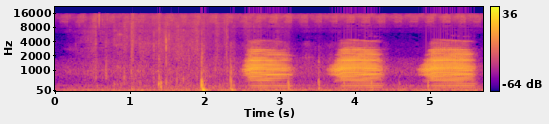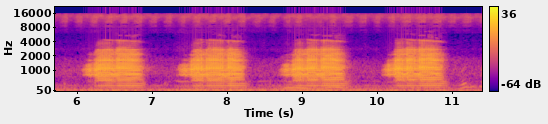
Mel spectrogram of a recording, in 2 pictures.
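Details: American bullfrog calling in nature: after a few faint clicks, seven deep, harmonic-rich calls about a second long each, repeated steadily roughly every 1.3 seconds over a quiet background.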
